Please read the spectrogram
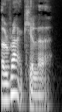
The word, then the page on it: oracular: British English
